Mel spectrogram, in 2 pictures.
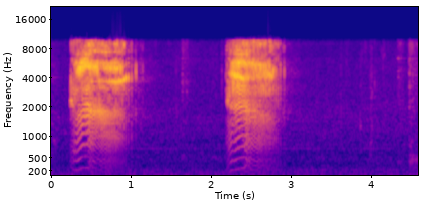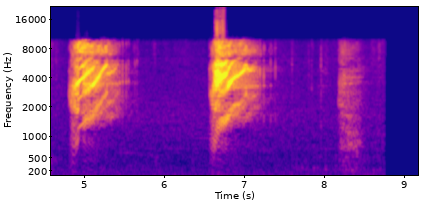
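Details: Beluga whale (Delphinapterus leucas) in Orlando, Florida, gives raspy pulsed bursts followed by squeaky, rising whistles.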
